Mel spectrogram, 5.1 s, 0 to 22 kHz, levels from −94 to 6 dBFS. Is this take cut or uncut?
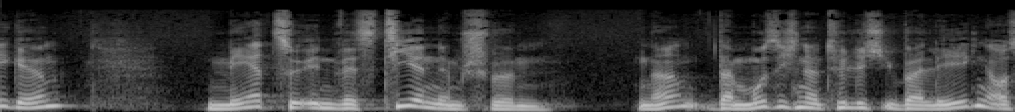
uncut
